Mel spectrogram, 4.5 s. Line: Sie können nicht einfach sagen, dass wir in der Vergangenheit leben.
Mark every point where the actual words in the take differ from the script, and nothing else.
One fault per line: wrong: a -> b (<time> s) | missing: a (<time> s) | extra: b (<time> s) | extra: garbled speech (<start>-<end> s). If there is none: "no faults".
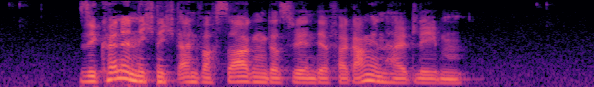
extra: nicht (1.2 s)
